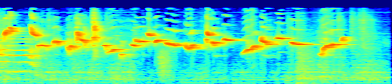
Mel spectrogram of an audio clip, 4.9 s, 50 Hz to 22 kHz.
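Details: Eurasian blackcap (Sylvia atricapilla) in autumn song on the morning of 1 October 2017: a rapid, rambling warble of fluty and scratchy notes, sliding up and down without pause for about four seconds.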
